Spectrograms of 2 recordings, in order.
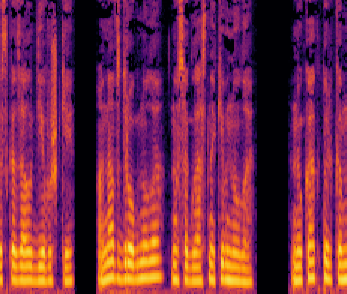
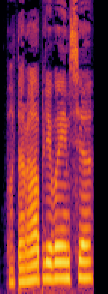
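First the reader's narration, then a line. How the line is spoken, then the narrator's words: Shouted command. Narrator (Russian): крикнул отряду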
